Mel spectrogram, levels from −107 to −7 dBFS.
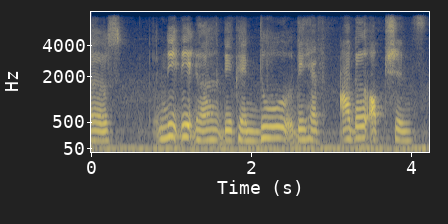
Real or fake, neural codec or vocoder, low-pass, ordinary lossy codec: fake; codec, 44.1 kHz, 7.8 kbps, Pupu-Codec; 7.2 kHz; Opus, 64 kbps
